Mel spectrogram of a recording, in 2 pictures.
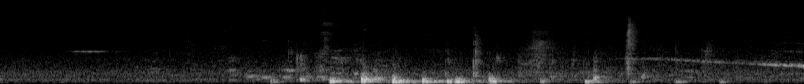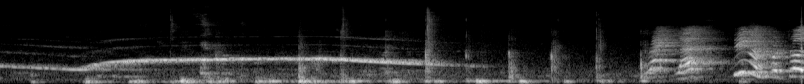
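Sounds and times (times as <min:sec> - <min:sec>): low thuds: 0:02.7 - 0:14.7
siren wail: 0:05.9 - 0:13.8.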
